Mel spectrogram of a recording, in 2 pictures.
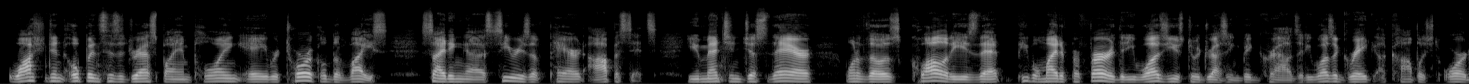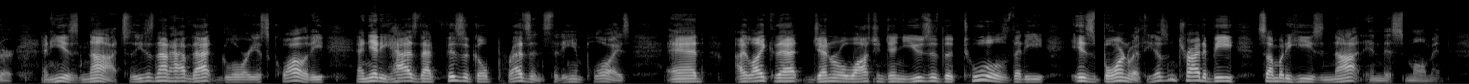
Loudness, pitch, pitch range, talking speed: -25 LUFS, 135 Hz, 120-155 Hz, 185 wpm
